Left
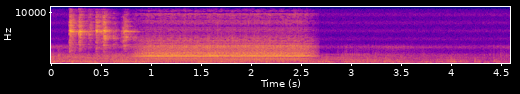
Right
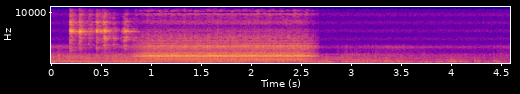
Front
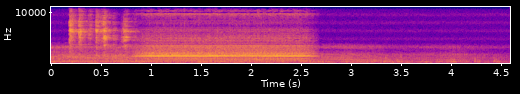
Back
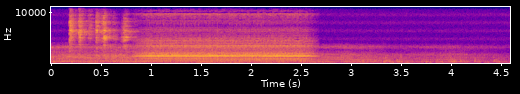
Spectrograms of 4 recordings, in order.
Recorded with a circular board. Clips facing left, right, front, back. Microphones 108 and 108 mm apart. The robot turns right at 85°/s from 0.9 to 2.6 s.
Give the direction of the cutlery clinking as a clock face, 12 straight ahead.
9 o'clock.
